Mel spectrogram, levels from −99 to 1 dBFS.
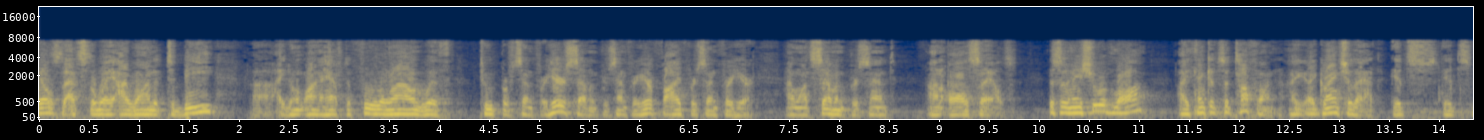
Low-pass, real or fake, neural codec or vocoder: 7.2 kHz; real; none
